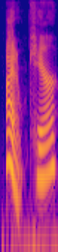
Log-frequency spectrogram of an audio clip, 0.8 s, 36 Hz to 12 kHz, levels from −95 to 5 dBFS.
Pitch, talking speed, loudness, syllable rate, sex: 215 Hz, 230 wpm, -19 LUFS, 4.6 syllables/s, female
